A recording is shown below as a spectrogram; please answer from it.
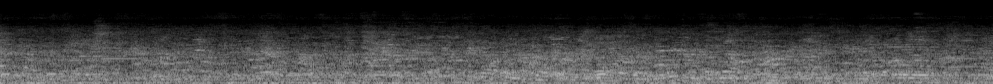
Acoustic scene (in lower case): crowded indoor space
